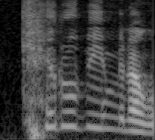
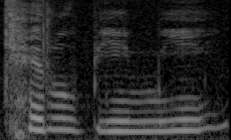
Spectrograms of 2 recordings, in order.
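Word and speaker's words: cherubim: 근데 이거를 저도 참 안타까운 게 이거 우리 한글 성경에 이걸 그룹 이렇게 번역을 했는데 그러니까 영어로 그리고 원문으로 읽을 때는 케루빔이라고 그래요. 케루빔. 그러니까 케루빔이 이제 스페링 자체가 한글로 이렇게 뭐 데이빗을 다윗 이렇게 한글로 번역한 것처럼 케루빔을 그룹이라고 읽어버린 거지.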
